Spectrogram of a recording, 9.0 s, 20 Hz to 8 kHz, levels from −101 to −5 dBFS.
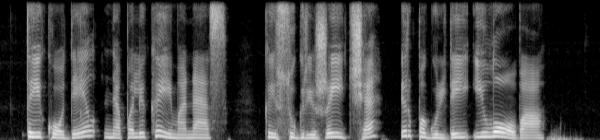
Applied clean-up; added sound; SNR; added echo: none; none; none; none.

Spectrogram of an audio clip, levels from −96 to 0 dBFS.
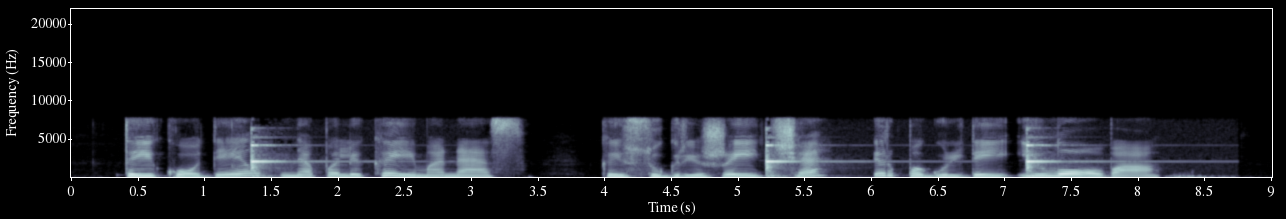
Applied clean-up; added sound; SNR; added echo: none; Piano; -2 dB; none.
